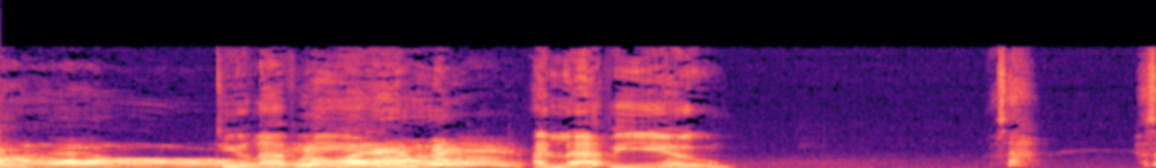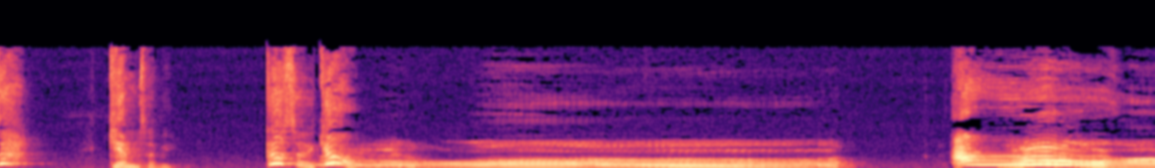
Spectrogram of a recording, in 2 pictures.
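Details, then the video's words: White Siberian Husky singing loudly indoors: long wavering howls and yodelling whines that rise and fall, broken by short yelps and pauses, ending in a fresh rising wail. "White Siberian Husky singing Loudly"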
